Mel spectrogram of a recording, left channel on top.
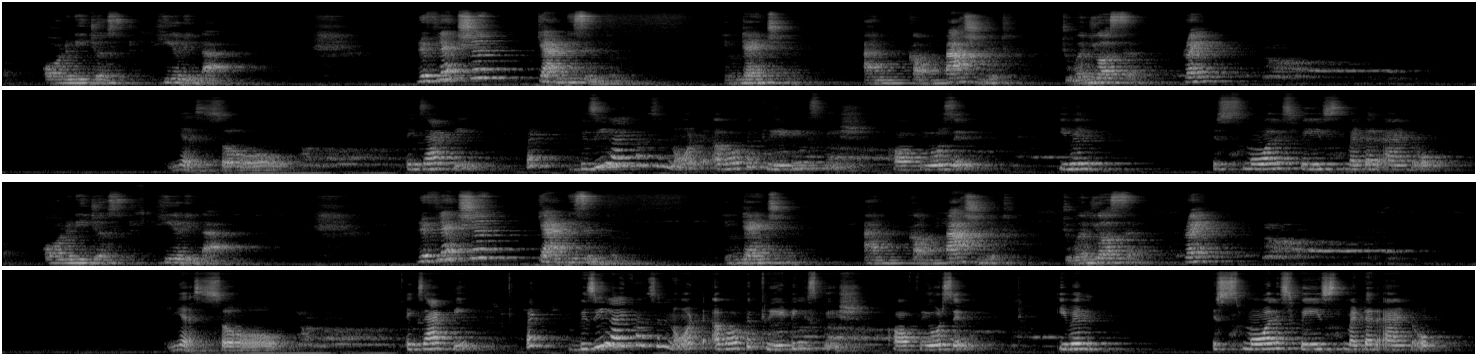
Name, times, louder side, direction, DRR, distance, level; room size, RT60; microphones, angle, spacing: voice 1, 0.4-1.2 1.5-2.2 3.1-3.5 4.1-6.3 7.2-7.9 8.6-10.1 10.6-11.4 11.7-12.1, left 1 dB, 25° left, -6 dB, 0.9 m, -31 dB
voice 2, 12.6-14.0 16.4-19.7 20.0-24.5 24.8-25.7 26.8-29.0, right 5 dB, 60° right, 7 dB, 0.3 m, -31 dB
4.2 x 2.1 x 3.4 m, 1.1 s
head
